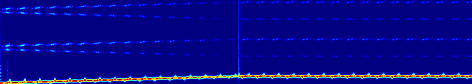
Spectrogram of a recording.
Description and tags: Power up sine wave
Just a quick "power up" sound I made in Audacity. Just a sine wave with a pitch increase, plus a phaser effect.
